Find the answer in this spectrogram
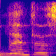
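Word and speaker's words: Lynda: And Linda spelled with a Y.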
